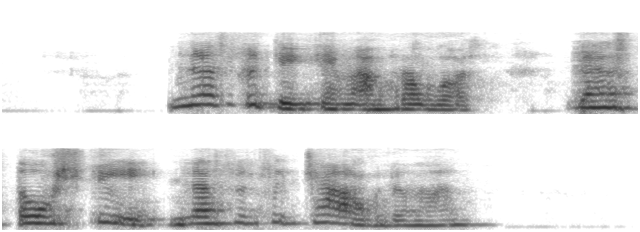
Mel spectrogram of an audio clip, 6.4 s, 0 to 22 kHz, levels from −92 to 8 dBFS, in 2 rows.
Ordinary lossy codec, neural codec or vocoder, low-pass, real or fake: AAC, 32 kbps; codec, 24 kHz, 1.5 kbps, HILCodec; 7.2 kHz; fake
